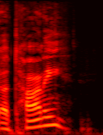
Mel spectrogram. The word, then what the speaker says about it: Otani: But that Otani, he hit two home runs last night. The Japanese fella. – Yeah. – Did I pronounce his name right? – Okay. You did. – Otani, and then he also got on base.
